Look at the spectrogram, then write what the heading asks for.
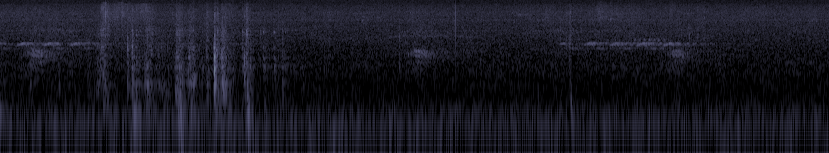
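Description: Birds calling outdoors: a cluster of short, harsh calls about a second in, then a couple of thin, high, steady notes later, over a low wind rumble.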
